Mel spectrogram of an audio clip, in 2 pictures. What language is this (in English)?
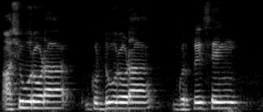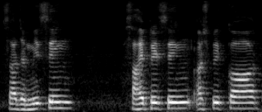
Punjabi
